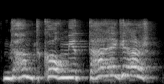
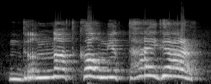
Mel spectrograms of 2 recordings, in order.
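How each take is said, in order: First: It is said with mild anger. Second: It is said with stronger anger.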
